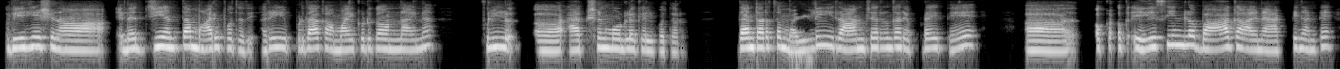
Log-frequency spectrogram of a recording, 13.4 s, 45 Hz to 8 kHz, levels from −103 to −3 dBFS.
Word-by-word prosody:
Variation 235 -1 +3
ఆహ్, 190 -1 +2 0.2
energy 215 +4 +2
అంతా 230 +2 +3
మారిపోతది. 215 -3 -2
అరే! 220 +5 -1
ఇప్పటిదాకా 225 0 0
ఆ - - -4
మాయకుడిగా 215 +2 -2
ఉన్నాయన 205 +2 -2 0.6
ఫుల్లు 235 0 +3 0.3
ఆహ్, 185 0 +1 0.2
యాక్షన్ 220 +4 +1
మోడ్‌లోకెళ్ళిపోతారు. 185 -5 -3 0.6
దాని 230 +1 +7
తర్వాత 235 +2 +2
మళ్ళీ 195 +9 -1 0.2
'రామ్ 205 +1 +2
చరణ్' 230 0 0
గారు 230 -2 +1
ఎప్పుడైతే 220 -1 -5 0.7
ఆహ్, 180 -1 +2 0.3
ఒక 215 - -20
ఒక 230 - -13 0.2
ఏ - - +2 0.2
సీన్‌లో 275 0 +2 0.2
బాగా 235 +4 +1
ఆయన 195 -1 -2
యాక్టింగ్ 195 +4 -5
అంటే, 200 +5 -4
215 Hz, 135 wpm, -22 LUFS, 195-230 Hz, 0.7 s, దాని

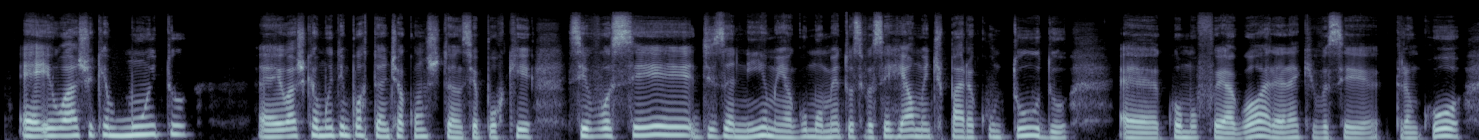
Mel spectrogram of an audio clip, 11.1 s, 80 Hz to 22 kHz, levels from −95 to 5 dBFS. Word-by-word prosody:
É, 200 -1 +5
eu 210 +1 +3
acho 225 +2 +2
que 240 - -4
é - - +3
muito 245 +3 +3 0.5
é, 180 +1 +3
eu - - +2
acho 200 0 +2
que - - 0
é - - +5
muito 215 +2 +2
importante 215 -4 0
a - - -1
constância, 180 -5 -2
porque, 170 +3 -2 0.3
se 210 - +3
você 225 +3 +3
desanima 190 +2 +1
em 175 - -1
algum 170 +2 -3
momento 180 0 -2
ou - - -2
se - - -6
você 170 +2 -1
realmente 185 0 -2
para 175 -2 -1
com 175 +1 -6
tudo, 170 -3 -1 0.4
eh, 150 -2 0
como 160 +2 0
foi 155 0 -1
agora, 160 +3 +1
né, 160 +2 -1
que 165 -1 -12
você 150 -1 -4
trancou, 190 +7 0
185 Hz, 200 wpm, -24 LUFS, 165-210 Hz, 0.5 s, É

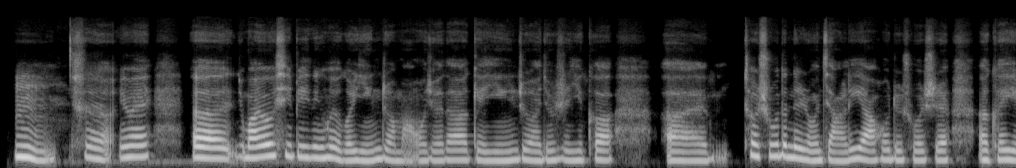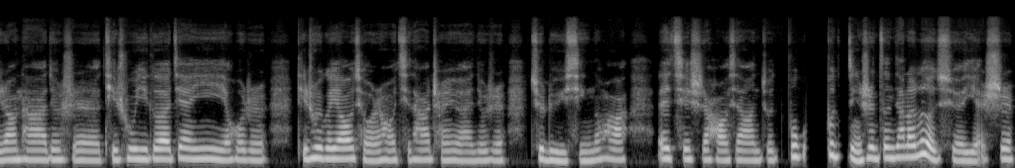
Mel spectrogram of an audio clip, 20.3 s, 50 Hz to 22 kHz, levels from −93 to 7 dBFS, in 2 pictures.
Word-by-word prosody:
嗯， 210 -6 +4 0.2
是。 220 -5 -1
因 230 +1 +1
为， 245 +2 +2 0.4
呃， 220 -2 +7
玩 225 0 +6
游 260 +2 +6
戏 270 -1 -1
毕 240 -2 -1
竟 230 0 +2
会 230 - +2
有 195 - 0
个 180 0 0
赢 180 +3 0
者 195 -4 -2
嘛， 175 +1 -5
我 175 - -4
觉 180 -1 -4
得 190 0 -1
给 185 -2 -4
赢 175 +2 -2
者 185 -3 -2
就 185 0 -3
是 195 -2 -4
一 180 0 -2
个， 185 0 -2 0.5
呃， 175 -1 -1 0.4
特 270 -2 +2
殊 260 +1 0
的 255 - +3
那 225 -3 +3
种 180 -2 +1
奖 175 -3 -2
励 205 +3 0
啊， 185 -2 +2
或 195 +1 -3
者 190 -2 -2
说 185 -1 -4
是， 185 0 -2 0.3
呃， 190 - +1
可 195 +1 -3
以 195 - +2
让 195 +1 +1
他 195 -1 0
就 195 0 -1
是 185 -1 -3
提 195 +1 -2
出 210 +1 0
一 205 - +3
个 205 0 +4
建 210 -1 0
议， 205 -2 +1
或 195 0 -2
者 185 0 -3 0.3
提 205 - -2
出 225 +1 +4
一 - - +4
个 210 0 +3
要 210 0 +5
求， 185 -4 -2
然 180 +2 -1
后 190 -1 -1
其 190 -1 -6
他 195 0 -2
成 185 -2 -4
员 175 -1 -3
就 180 0 -3
是 180 -1 -4 0.2
去 205 -2 0
履 180 -2 +1
行 175 +2 -2
的 195 - -2
话， 200 -2 -2 0.3
诶， 215 - +2
其 205 -1 -2
实 200 -1 -2
好 185 -1 -1
像 185 -1 -3
就 185 -1 -6
不 245 -2 0 0.2
不 275 - +2
仅 190 -6 +2
是 225 +2 +3
增 225 +1 +2
加 235 - +2
了 245 0 +5
乐 275 -4 +6
趣， 190 -2 -2
也 170 +1 -2
是 205 -1 0
195 Hz, 265 characters per minute, -22 LUFS, 185-215 Hz, 0.5 s, 呃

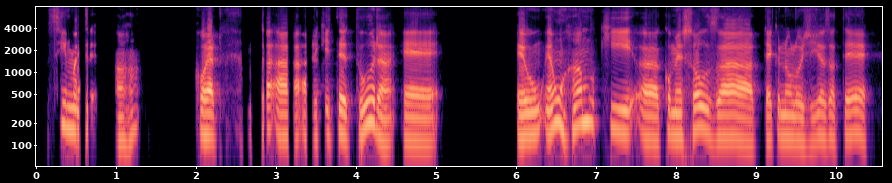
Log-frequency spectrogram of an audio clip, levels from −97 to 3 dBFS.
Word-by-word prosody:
Sim, 190 -2 -6
mas 165 -2 +2 0.2
é - - -10 0.3
Aham, 125 +6 -5 0.7
correto. 140 -2 +3 0.5
A 145 -5 +3
a - - -2
arquitetura 140 - +1
é 120 -2 +1 1.0
é 130 0 +4
um 145 +3 +1
é 150 - +4
um 200 +2 +3
ramo 195 +4 +1
que, 165 -6 -2
hã, 130 -4 +2
começou 140 +3 0
a - - +5
usar 130 -6 +3
tecnologias 125 -1 -3
até 140 +1 -2
140 Hz, 120 wpm, -18 LUFS, 125-155 Hz, 1.0 s, a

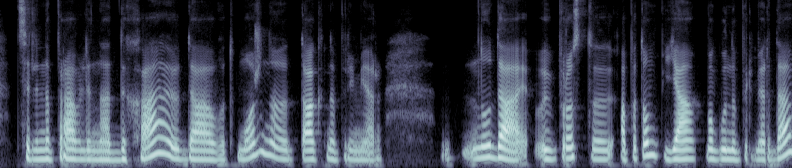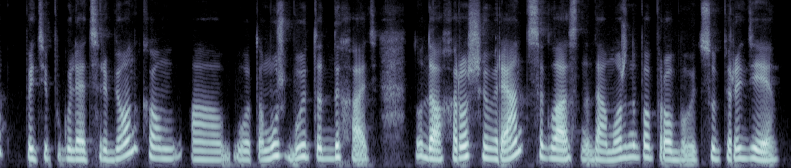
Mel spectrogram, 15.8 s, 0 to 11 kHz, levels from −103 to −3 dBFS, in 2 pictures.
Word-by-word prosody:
целенаправленно 180 -2 0
отдыхаю, 205 - +1
да, 180 -1 +2
вот - - -8
можно 225 - -1
так, 180 +1 +1
например. 85 - -5 0.6
Н - - -14
ну 210 +3 +1
да, 210 -2 +5 0.3
просто 205 -4 -1
а 185 - 0
потом 245 +7 0
я 185 0 +3
могу, 185 -1 +1
например, 175 0 -3
да, 260 - +2 0.2
пойти 195 0 -1
погулять 185 -3 0
с - - -14
ребенком, 200 - -1
а 170 -2 -3
вот, 170 -1 -5
а - - -2
муж 230 +5 +1
будет 215 0 0
отдыхать. 200 +3 -1 0.4
Ну 245 - -1
да, 195 -5 +5
хороший 210 +3 +1
вариант, 220 - +3
согласна, 205 -3 +1
да, 170 -3 0
можно 205 +6 0
попробовать. 175 - -1
Супер 190 0 -1
идея. 195 -4 +2
190 Hz, 140 wpm, -24 LUFS, 175-215 Hz, 0.6 s, да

